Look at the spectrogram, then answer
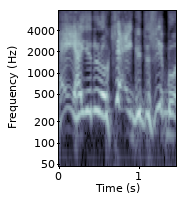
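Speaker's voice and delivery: booming radio DJ voice, very loud, very high. Showing the AM side of his two-stool stage act, AM radio host voice. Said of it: "You know, that voice".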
